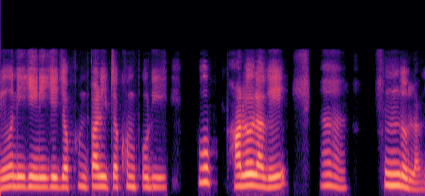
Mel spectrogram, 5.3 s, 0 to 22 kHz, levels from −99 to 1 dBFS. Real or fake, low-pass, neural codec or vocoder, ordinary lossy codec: fake; none; codec, 16 kHz, 0.8 kbps, ZipCodec; none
